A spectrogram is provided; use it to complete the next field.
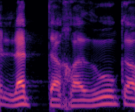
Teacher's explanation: لاتخذوک خا از حروف استعلاس غلیظ تلفظ میشه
